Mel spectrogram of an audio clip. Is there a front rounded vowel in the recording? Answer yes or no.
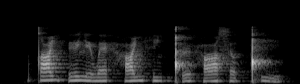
yes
